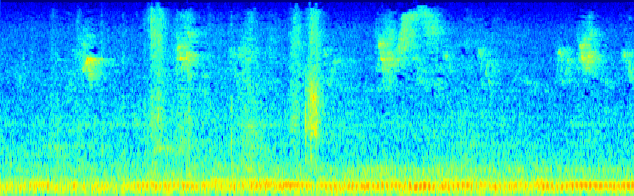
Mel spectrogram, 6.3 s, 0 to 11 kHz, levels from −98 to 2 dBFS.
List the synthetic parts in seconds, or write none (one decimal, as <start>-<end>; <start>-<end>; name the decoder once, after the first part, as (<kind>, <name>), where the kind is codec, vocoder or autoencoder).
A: 1.0-2.1 (vocoder, BigVGAN v2); 3.5-5.7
